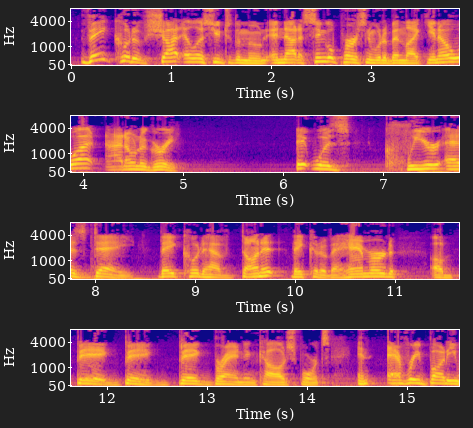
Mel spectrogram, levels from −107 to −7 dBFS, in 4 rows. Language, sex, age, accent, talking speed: English, male, 30-49, American, 180 wpm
